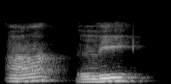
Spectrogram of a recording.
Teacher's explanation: eu abri a boca para o A, mas para o li, eu levantei a língua, li, cá, a boca já estava aberta, li, cá, T.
